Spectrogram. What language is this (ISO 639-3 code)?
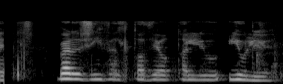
isl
